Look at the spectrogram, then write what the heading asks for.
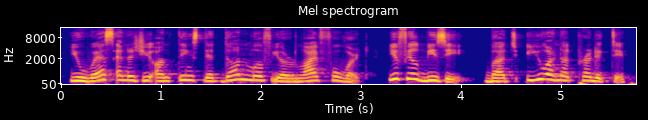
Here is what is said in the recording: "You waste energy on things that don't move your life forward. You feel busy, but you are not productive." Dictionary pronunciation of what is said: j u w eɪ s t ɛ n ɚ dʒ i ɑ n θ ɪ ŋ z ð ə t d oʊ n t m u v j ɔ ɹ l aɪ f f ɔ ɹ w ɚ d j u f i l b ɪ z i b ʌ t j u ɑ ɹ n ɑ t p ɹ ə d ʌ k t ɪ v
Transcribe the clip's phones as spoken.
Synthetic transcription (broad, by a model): j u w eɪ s ɛ n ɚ dʒ i ɑ n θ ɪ ŋ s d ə t d oʊ n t m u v j ɔ ɹ l aɪ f f ɔ ɹ w ɚ d j u f i l b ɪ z i b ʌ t j u ɑ ɹ n ɑ t p ɹ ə d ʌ k t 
